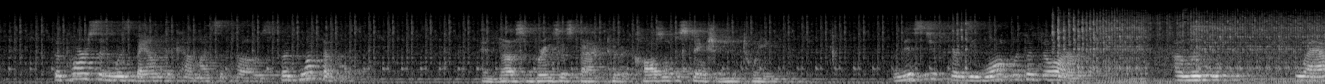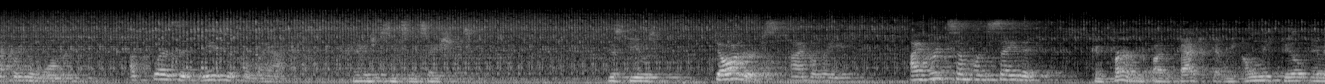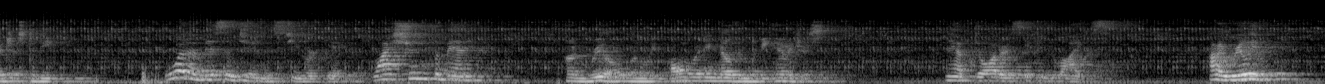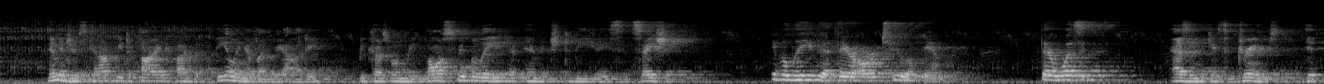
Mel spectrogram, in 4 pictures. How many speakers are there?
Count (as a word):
two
